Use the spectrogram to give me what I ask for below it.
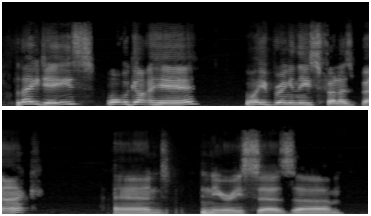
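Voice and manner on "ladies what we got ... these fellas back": calling out, voice pitched way up. Voicing a scout on a wall questioning arrivals: calling out from a wall. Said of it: "one of them calls out and says".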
